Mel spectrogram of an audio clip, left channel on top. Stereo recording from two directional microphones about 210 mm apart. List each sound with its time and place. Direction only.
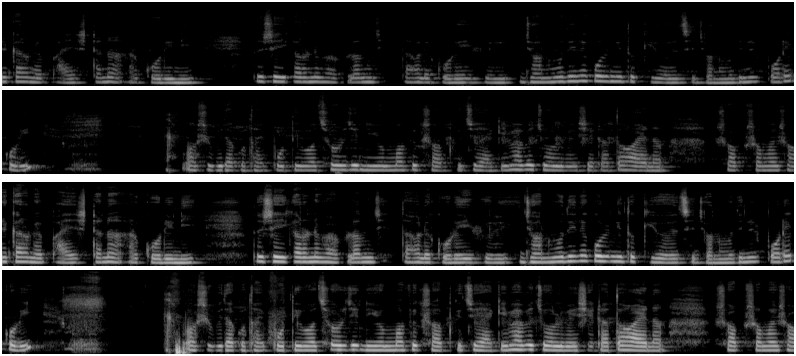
0.0 s a woman's voice: 30° right (ahead or behind)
